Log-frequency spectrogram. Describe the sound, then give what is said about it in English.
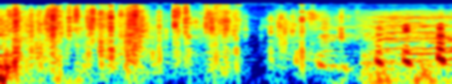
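Crinkling and rustling of a salad with croutons being shaken inside its container, coming in a few bursts of crisp, papery rattles. “My salad's in the way. I need to shake it.”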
